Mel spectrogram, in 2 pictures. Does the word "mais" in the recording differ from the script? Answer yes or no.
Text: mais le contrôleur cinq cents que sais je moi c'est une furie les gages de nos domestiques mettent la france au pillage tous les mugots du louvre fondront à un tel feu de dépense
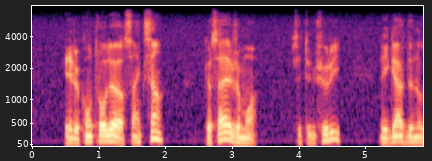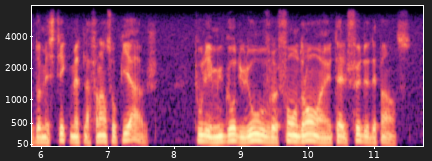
yes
